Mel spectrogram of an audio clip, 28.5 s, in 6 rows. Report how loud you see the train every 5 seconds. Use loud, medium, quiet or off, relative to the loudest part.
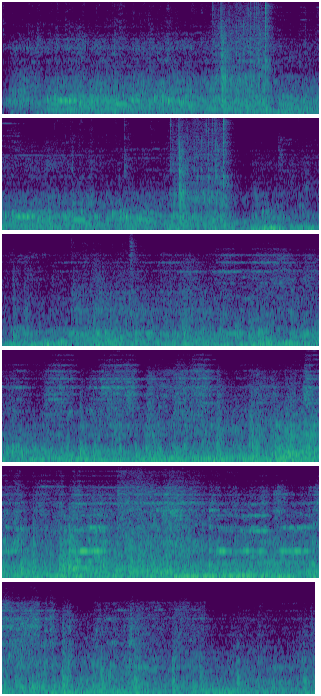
quiet, quiet, medium, loud, loud, medium.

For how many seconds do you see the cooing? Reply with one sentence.
The cooing can be heard for 12 seconds in total.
